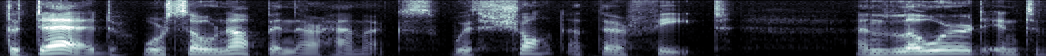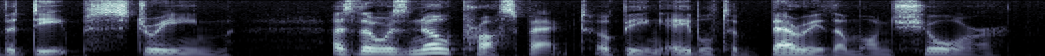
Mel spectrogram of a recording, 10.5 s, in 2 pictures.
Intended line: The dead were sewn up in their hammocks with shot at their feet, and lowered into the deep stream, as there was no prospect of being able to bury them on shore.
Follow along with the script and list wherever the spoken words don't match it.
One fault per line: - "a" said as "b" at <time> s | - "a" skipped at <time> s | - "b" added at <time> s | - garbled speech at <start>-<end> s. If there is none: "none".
none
